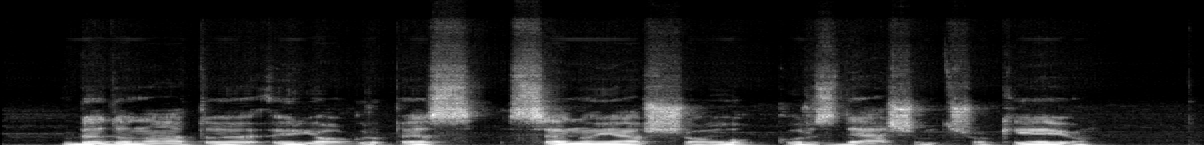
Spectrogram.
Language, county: Lithuanian, Šiauliai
